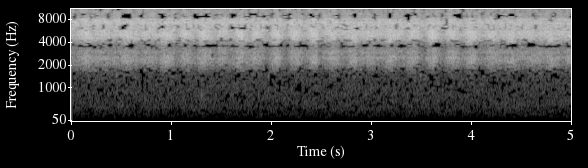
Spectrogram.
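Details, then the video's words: Many cicadas chirping on a Provence summer day in France, their high rasping drone continuous with quick regular throbs, the only sound present. "Cicadas singing in France (Provence)"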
